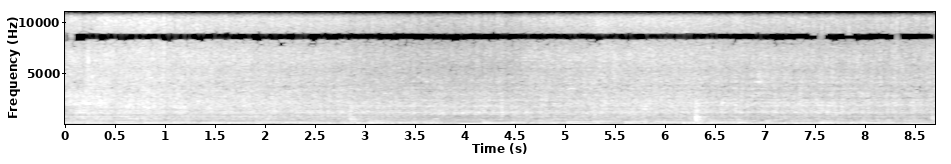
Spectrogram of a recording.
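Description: Sliced onions, fried golden in hot oil and ghee, sizzling steadily in a kadhai as fresh mint leaves are added and stirred in with a wooden spoon.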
